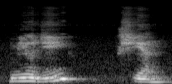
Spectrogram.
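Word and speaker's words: musician: और लास्ट अगर एग्जाम्पल की बात करें तो हम लिखे हैं म्यूजिशियन। क्या लिखे हैं? म्यूजिशियन। आप यहाँ भी बड़े स का उच्चारण देख सकते हैं।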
